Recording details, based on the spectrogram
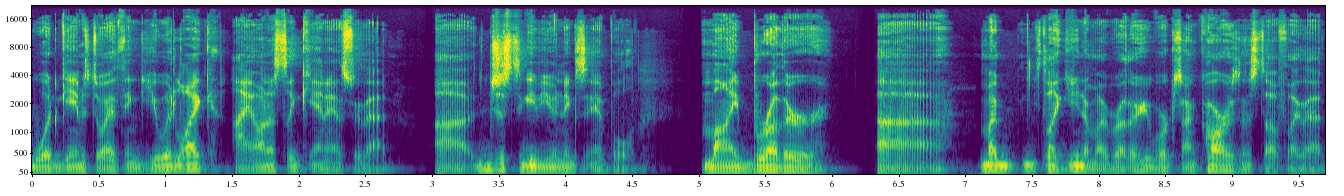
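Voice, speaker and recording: A man's very deep, low voice with vocal fry, lively intonation and a moderate pace. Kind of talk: asmr roleplay talking. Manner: soft-spoken, casual.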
